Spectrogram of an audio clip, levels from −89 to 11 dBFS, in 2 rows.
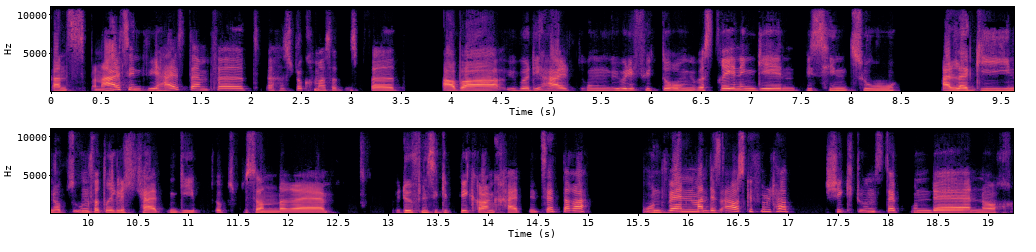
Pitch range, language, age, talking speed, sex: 185-220 Hz, German, 20-39, 155 wpm, female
